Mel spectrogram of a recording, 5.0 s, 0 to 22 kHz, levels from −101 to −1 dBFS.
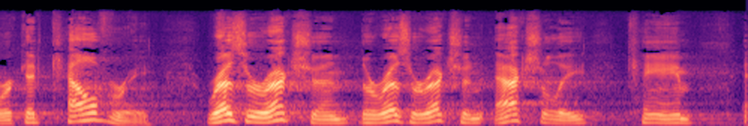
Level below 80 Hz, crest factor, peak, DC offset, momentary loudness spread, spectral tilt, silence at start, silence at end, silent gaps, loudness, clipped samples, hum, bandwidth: -56 dBFS; 18 dB; 0 dBFS; under 0.1%; 14 LU; -4 dB/octave; 0 s; 0.35 s; none; -16 LUFS; under 0.1%; none; 15.5 kHz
